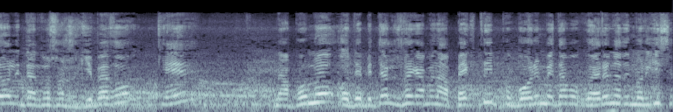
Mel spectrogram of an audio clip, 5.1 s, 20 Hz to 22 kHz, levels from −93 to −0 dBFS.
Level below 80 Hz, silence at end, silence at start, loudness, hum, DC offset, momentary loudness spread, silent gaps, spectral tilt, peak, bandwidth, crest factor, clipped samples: -40 dBFS; 0 s; 0 s; -17 LUFS; none; under 0.1%; 5 LU; none; -3.5 dB/octave; -2 dBFS; 15 kHz; 14 dB; under 0.1%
